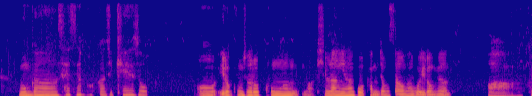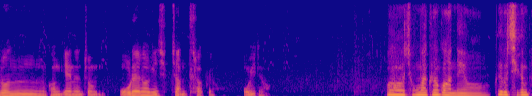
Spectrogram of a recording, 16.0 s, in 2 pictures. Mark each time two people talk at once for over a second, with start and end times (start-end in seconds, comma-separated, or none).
none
